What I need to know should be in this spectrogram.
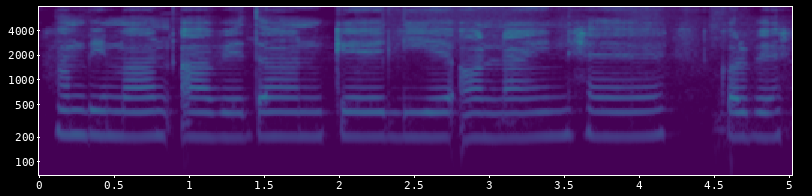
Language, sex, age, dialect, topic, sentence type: Magahi, female, 41-45, Northeastern/Surjapuri, banking, question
